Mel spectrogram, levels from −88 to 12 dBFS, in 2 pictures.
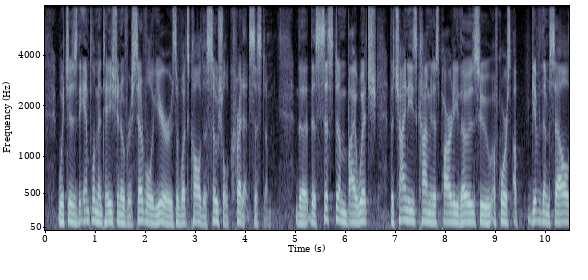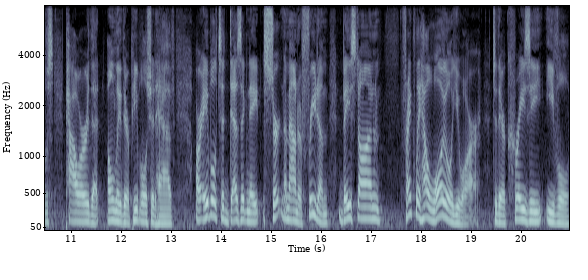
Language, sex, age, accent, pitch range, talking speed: English, male, 50-69, American, 105-135 Hz, 165 wpm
